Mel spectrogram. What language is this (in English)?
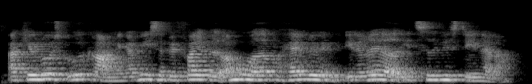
Danish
